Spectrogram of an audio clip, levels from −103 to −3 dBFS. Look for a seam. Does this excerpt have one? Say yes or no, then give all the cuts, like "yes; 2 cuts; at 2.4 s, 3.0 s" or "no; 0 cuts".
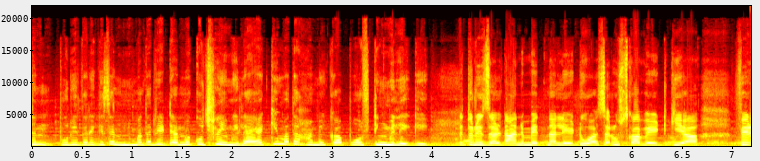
yes; 1 cut; at 4.3 s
